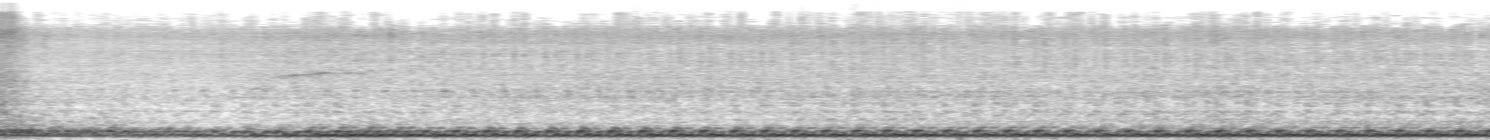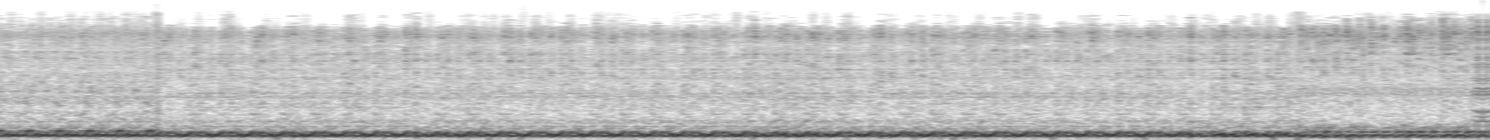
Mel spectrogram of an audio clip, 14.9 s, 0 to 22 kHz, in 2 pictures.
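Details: Freshly built forged 3.1-litre custom S52 six-cylinder, first start after ECU swap fixed P0600/P0601 codes: steady smooth warm idle, low rumble, no misses or knocks, running cleanly.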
